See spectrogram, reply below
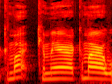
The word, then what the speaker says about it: Kamara: he's not getting in where Kamara, whatever it is. I got to learn to pronounce it correctly. – Don't feel bad, by the way, because it's K-A-M-A-R-A, but it's pronounced K-A-M-E.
